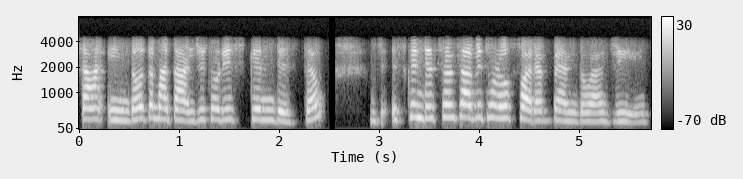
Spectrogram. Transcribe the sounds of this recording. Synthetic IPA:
t̪ɐɦãʔĩːn̆d̪ot̪ɐmãt̪ɐɦãɲd͡ʑiːt̪ʰoːɽiskɪnɖɪsʈ̪ə | skɪnɖɪsʈənsãbʱit̪ʰoːɽofɐɾək̚pɛ̃ːnd̪oaːd͡ʑiː

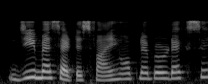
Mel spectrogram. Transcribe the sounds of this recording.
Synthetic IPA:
d͡ʒiːmɛ̃ːsɛːʈɪsfaːiɦũɐpnepɾoːɖɛk̚ʈse

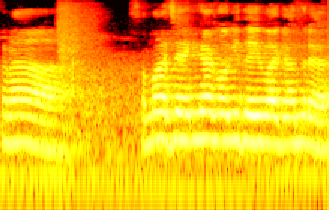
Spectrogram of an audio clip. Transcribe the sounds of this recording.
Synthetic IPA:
ɐɾaː | sɐmaːd͡ʒɐɛŋɡaːnoːɡid̪eːiʋaːɡɐɐnd̪ɐɾe

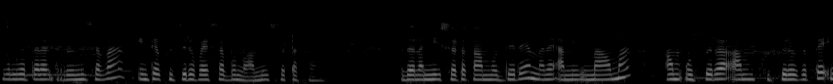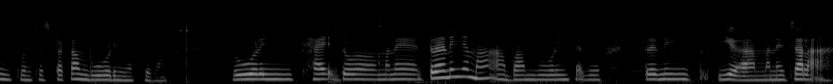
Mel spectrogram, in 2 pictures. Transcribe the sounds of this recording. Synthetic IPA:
ɡɔlɡat̪aɾɛʔʈɾɛnisɛbaiɲʈʰɛʔkʰut͡ʃɾəpajsabɔnɔamit̪̚sɔʈaka | ad̪ɔnamit̪̚ˀsɔʈakamɔd̪jɔɾɛmanɛʔamimaɔmaːmusɾaʔamkʰut͡ʃɾəkɔt̪ɛʔiɲpɔɲt͡ʃasʈakamɾuwɔɽiɲasɛba | ɾuwəɽiɲkʰajt̚d̪ɔmanɛʈɾɛniɲamaʔabamɾuwəɽiɲkʰajʔ̚d̪ɔʈɾɛniɲijəʔamanɛt͡ʃala̰ʔa̰

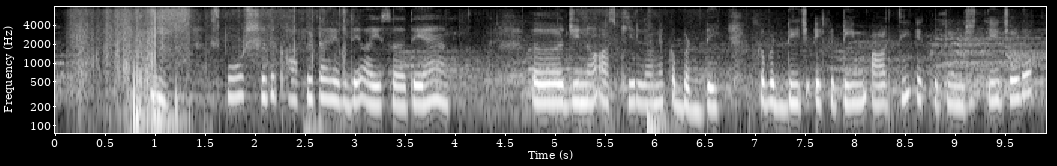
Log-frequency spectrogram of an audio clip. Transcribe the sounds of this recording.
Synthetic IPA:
iː | spoːʈʃəd̪kaːpʰiːʈaːɪbd̪eːaːiːsəkd̪eːɛ̃ː | d͡ʒɪnãːʔəskʰiːɾlɛːnẽːkəbəɖiːkəbəɖiːt͡ʃɪkʈiːmaːɾt̪iːʔɪkʈiːmd͡ʒt̪iːd͡ʒeːɽoː

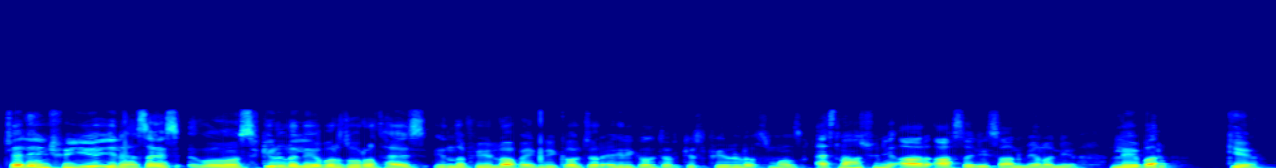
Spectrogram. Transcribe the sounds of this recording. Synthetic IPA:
t͡ʃɐleːnʲt͡ʃʰujijelʲiɦɐsɐsʲsi̥kʲilɖleːbɐɾzoːɾɐt̪ʰɐːsʲind̪ɐfʰiːlɖaːfʰeɡɾikɐlt͡ʃɐɾɐːɡɾikɐlt͡ʃɐɾkispʰiːlɖɐsmɐnzɐsnɐɦɐt͡ʃʰuniʔaːsɐnisaːnmelɐni | leːbɐɾ | ke

